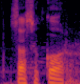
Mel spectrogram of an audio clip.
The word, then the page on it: sasukor: Biak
